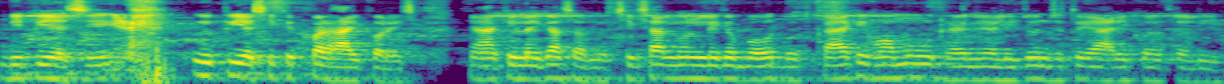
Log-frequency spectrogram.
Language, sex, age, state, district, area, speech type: Maithili, male, 30-45, Bihar, Sitamarhi, urban, spontaneous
